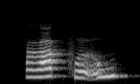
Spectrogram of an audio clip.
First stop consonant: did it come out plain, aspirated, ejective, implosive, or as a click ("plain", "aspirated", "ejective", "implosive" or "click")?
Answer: plain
